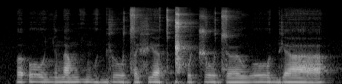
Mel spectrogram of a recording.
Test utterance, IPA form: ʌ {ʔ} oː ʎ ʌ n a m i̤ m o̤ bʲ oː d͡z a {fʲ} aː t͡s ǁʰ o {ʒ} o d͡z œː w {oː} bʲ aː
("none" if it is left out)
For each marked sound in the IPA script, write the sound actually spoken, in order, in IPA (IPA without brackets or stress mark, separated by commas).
ʔ, fʲ, t͡ʃ, oː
